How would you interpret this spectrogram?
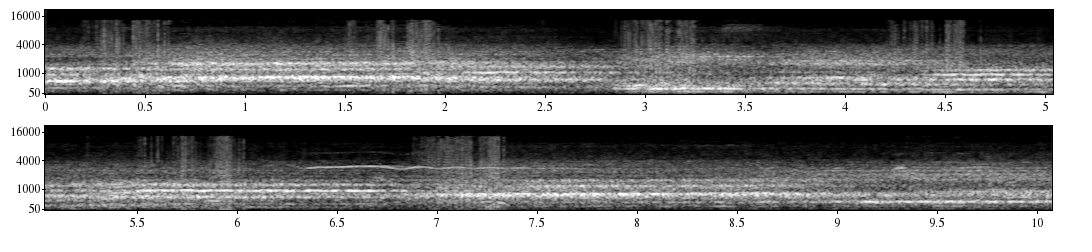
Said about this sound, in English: A rendition of O Canada, meanwhile, received this rousing response.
